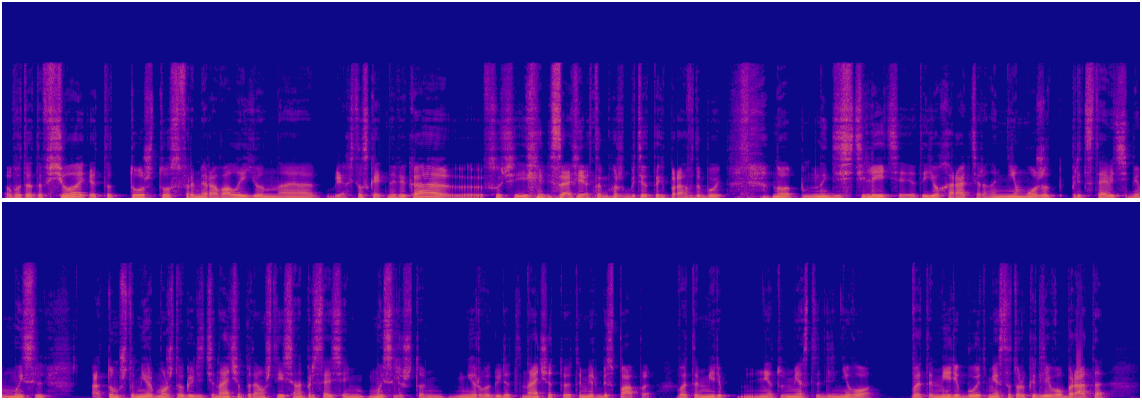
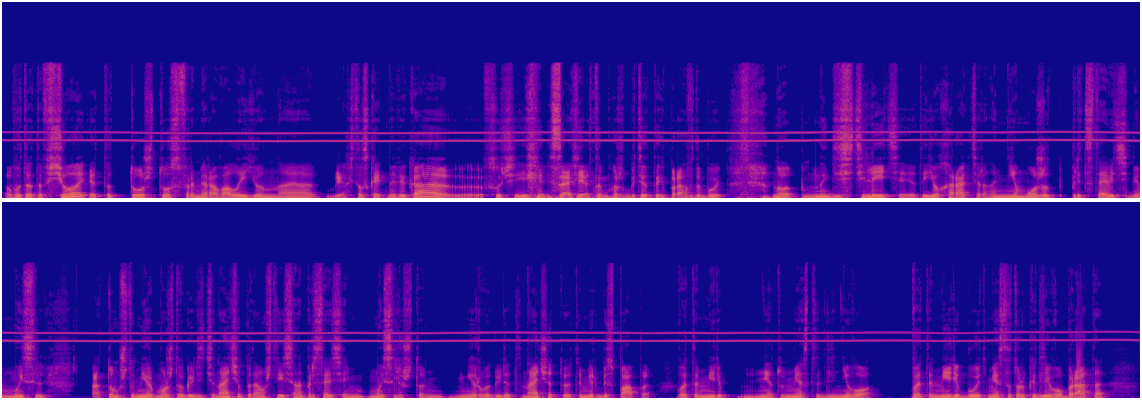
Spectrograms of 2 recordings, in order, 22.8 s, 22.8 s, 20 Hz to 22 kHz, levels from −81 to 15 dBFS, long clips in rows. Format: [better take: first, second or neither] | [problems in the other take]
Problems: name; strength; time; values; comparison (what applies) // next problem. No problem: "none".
first | high-pitched whine; noticeable; throughout; 6.5 kHz, 15 dB below the speech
